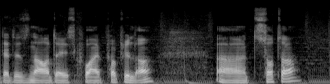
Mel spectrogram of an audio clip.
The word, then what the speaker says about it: Zotter: Zotter. Maybe you would pronounce it Zotter in English.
